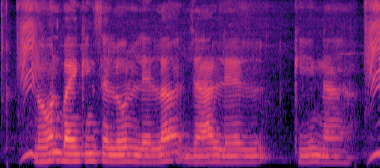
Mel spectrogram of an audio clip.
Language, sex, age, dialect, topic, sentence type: Bhojpuri, male, 18-24, Northern, banking, question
